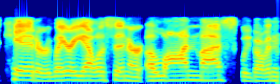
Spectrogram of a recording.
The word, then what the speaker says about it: Elon: So when we're talking now about these individuals, whether it's Larry Ellison's kid or Larry Ellison or Elon Musk, we've all been mispronouncing his name, by the way, it's Elon.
